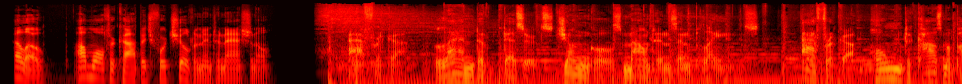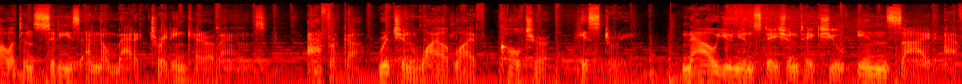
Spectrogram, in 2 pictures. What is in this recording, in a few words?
vo demo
